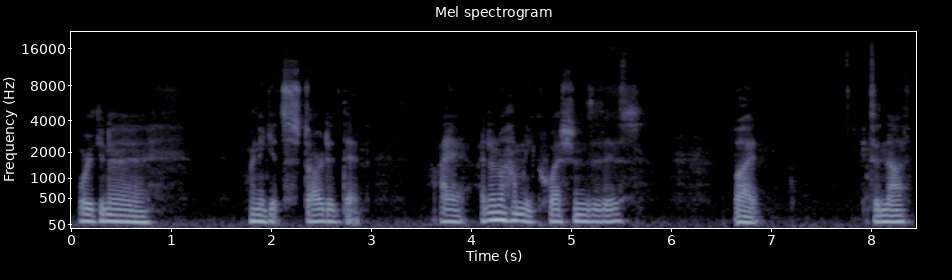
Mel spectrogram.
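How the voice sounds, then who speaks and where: Man's very deep, low voice, somewhat breathy and relaxed, monotone and flat, at a moderate pace with long, frequent pauses. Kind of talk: ASMR roleplay, casual soft-spoken test administrator. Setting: close-mic ASMR recording. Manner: soft-spoken, whispery, relaxed.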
